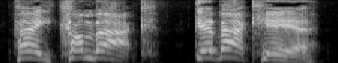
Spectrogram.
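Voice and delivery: high, loud calling out; shouting after her. A narrator's reading. Man calling after the fleeing woman, loud shout. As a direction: yell down the hallway. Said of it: "he shouts".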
